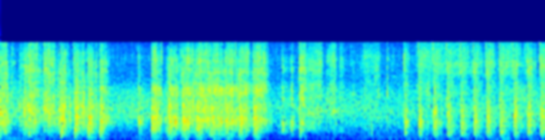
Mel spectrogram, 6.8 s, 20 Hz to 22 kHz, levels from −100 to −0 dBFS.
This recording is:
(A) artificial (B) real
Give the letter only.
B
